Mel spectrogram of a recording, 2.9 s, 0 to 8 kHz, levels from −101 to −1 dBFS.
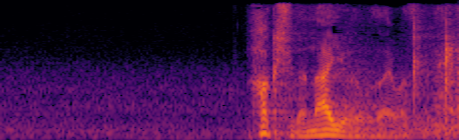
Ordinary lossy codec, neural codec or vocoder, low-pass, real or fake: none; none; 7.2 kHz; real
